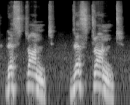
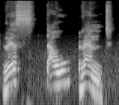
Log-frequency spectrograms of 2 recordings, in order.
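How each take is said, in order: First: Restaurant in two syllables, res-tront; correct restaurant. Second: Restaurant drawn out very slowly, res-tau-rant; restaurant in three syllables. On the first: Teacher giving the right restaurant, two syllables. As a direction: restaurant said as rest-ront, no middle vowel. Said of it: "the correct pronunciation is". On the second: Teacher showing restaurant's three written syllables. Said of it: "three syllables over here". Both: Shown as a demonstration.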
